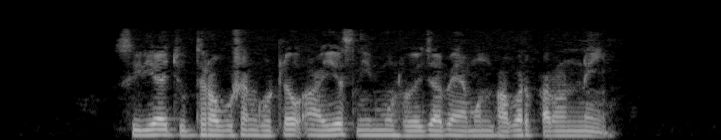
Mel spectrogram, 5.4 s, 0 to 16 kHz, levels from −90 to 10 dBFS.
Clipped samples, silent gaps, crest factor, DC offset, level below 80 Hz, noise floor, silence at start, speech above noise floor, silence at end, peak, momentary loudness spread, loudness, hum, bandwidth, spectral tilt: under 0.1%; none; 18 dB; under 0.1%; -66 dBFS; -85 dBFS; 0.9 s; 59 dB; 0.8 s; -8 dBFS; 6 LU; -26 LUFS; none; 7.4 kHz; -8 dB/octave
